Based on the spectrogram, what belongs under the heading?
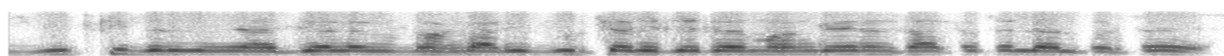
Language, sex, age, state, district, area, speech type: Maithili, male, 60+, Bihar, Purnia, rural, conversation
